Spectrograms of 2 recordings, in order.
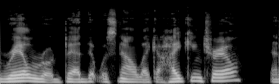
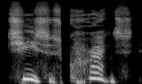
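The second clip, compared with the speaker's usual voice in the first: exasperated; 8 semitones higher, much slower than usual. Retold or imitated. Reacting to the story.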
